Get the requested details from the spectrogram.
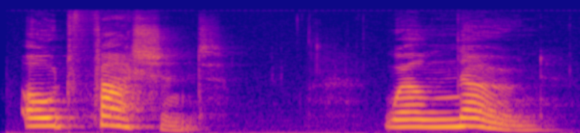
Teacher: for compound adjectives, the main stress is on the second part.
